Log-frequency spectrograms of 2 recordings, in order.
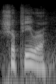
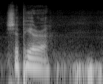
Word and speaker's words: Shapira: Shapira. Shapira? Like Shapiro, but with an A. Like Shakira, but with a P. Shapira.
